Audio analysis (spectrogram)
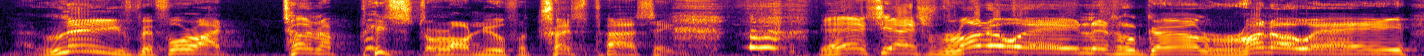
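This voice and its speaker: A man voices a domineering old scholar in an audio drama, gravelly and husky, his pitch swinging widely. He talks down to everyone with pompous cruelty, and faint music plays underneath. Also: big pitch swings, measured pace, full character voice. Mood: manic gloating. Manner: pompous, cruel, bursts into manic shouting. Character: obsessed greedy old male archaeologist, tyrannical.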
